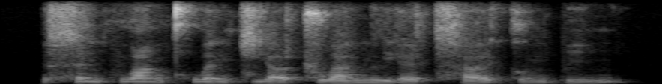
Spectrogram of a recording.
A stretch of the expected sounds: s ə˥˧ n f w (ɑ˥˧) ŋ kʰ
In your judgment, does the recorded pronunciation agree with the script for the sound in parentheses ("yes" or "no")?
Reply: yes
